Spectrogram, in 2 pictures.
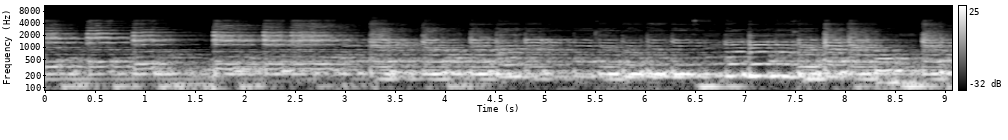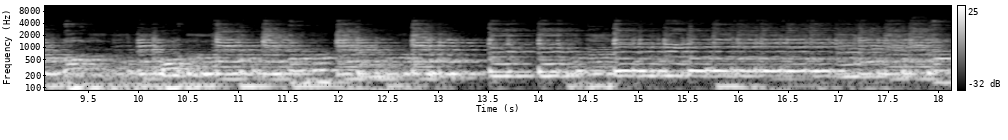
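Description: Live blues band playing: a Telecaster-style electric guitar over drums.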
